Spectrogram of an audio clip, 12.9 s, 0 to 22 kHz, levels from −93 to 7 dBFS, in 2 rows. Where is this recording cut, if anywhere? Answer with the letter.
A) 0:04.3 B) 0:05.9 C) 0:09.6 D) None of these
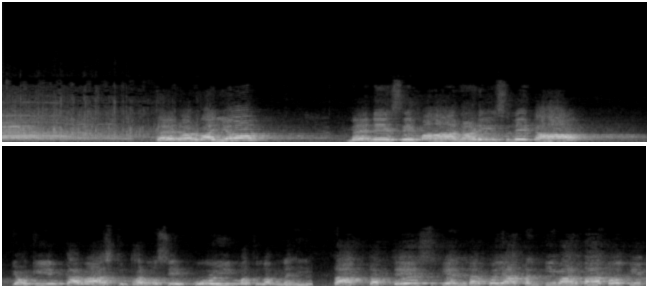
C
